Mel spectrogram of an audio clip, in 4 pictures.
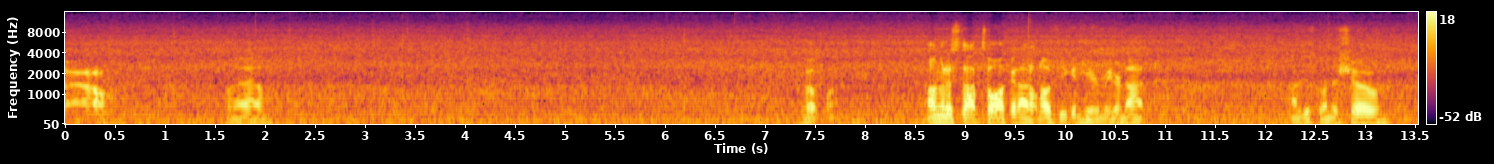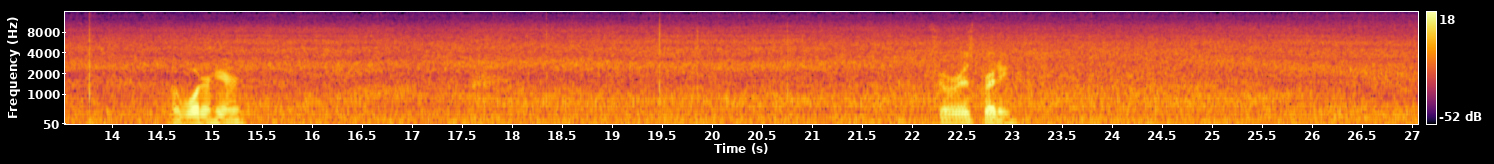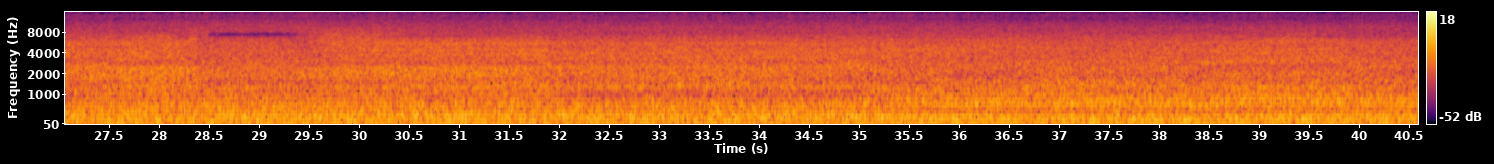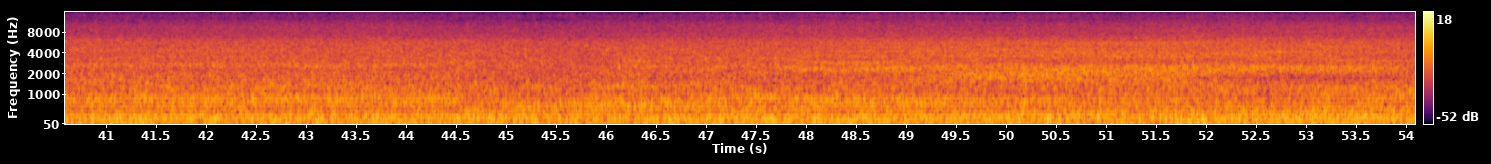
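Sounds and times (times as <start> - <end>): creek water rushing: 0.0 - 54.0.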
